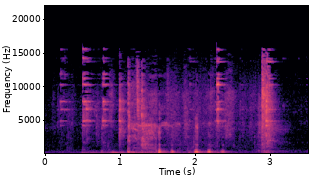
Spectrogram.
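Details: Jeeves, a pet dog, playing indoors in a foyer after an evening walk on 15 February 2013; short grumbling growls and whimpering yips in a quick irregular burst, with a person talking to him before and after.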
